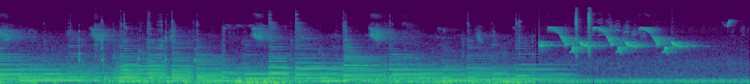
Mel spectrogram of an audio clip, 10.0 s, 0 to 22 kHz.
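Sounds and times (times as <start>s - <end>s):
acoustic guitar music: 0.0s - 8.0s
bird calling: 7.2s - 10.0s.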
